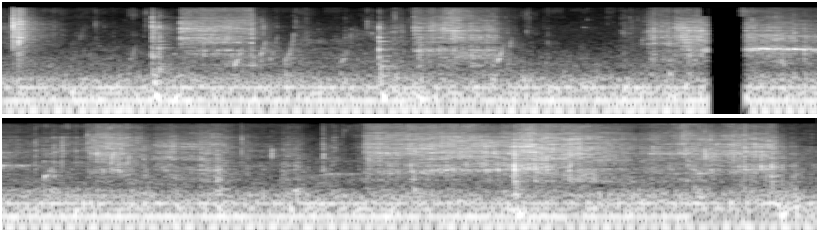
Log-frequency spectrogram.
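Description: Sugar being stirred and caramelized in a pan on the stove, with a steady soft sizzle and occasional scraping and clinks of a utensil against the pan, close and continuous, with no talking.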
